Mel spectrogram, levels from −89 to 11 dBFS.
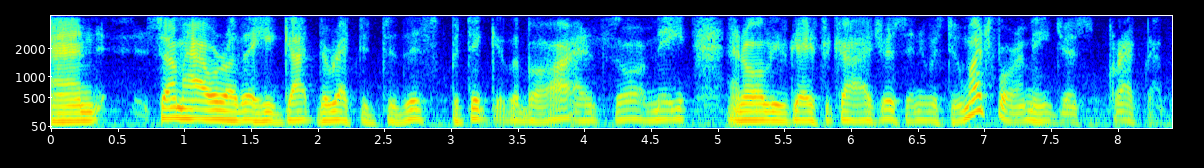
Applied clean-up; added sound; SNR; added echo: none; none; none; none.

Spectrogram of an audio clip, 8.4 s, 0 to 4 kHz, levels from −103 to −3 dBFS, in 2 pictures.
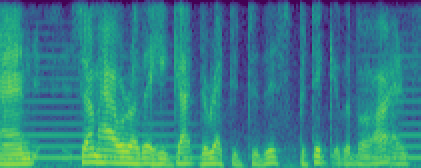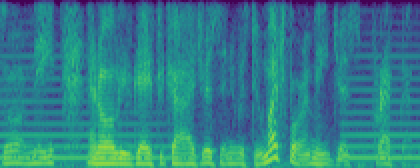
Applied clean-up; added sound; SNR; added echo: none; Wind instrument, woodwind instrument; 14 dB; none.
